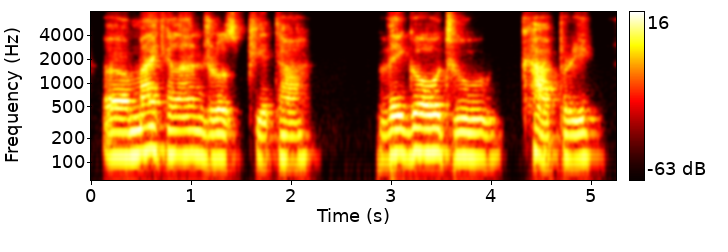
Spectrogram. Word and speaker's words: Capri: pieta they go to Capri which they even pronounce differently they call it Capri not Capri they go to all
